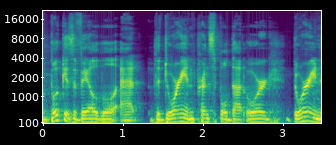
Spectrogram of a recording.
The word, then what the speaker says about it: Dorean: Dorian is spelled Dorean.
